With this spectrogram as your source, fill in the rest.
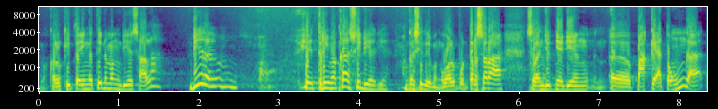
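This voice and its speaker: A man giving a mosque study lecture, telling anecdotes with jokes and answering questions directly. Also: high-pitched. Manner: lively storytelling with jokes and acted quotes. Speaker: Islamic preacher.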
